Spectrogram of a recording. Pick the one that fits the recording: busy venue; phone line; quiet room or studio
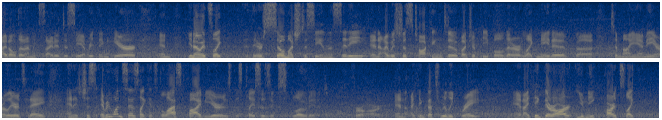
busy venue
